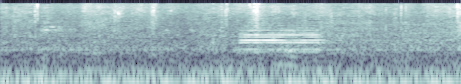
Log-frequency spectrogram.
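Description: A short, steady horn-like toot, held for about half a second a little past a second in, over a low steady rumble.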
